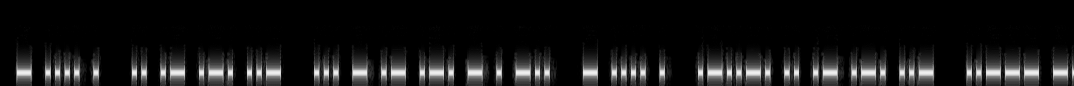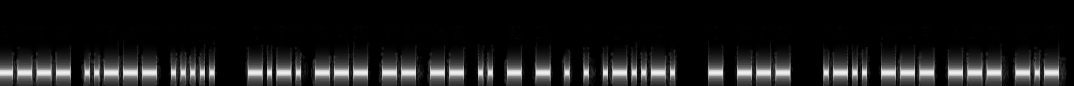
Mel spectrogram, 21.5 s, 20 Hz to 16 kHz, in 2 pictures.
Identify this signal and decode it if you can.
Morse code, heard as a keyed tone, about 25 wpm, 600 Hz. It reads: THE IARU STARTED THE "IARU 2025 COMMITTEE" TO LOOK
